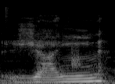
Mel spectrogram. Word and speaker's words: Jaen: in parts of portugal um the grape is pronounced jaene j-a-e-n um but uh this is where they're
